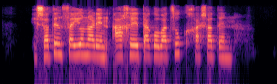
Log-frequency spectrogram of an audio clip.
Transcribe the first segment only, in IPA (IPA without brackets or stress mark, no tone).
e̞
